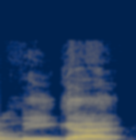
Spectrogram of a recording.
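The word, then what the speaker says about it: Legette: this Xavier Le which did you guys hear him pronounce his own name it's Xavier liut no I'm talk because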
